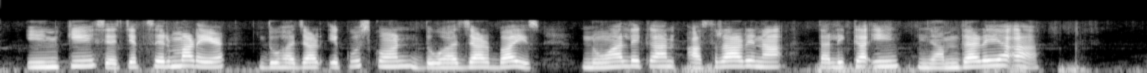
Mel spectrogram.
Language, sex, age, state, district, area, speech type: Santali, female, 18-30, West Bengal, Purba Bardhaman, rural, read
